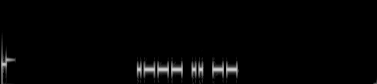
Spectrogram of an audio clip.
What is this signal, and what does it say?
Morse code, heard as a keyed tone, about 34 wpm, 700 Hz. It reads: JIM
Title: USA Common Names - 35wpm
